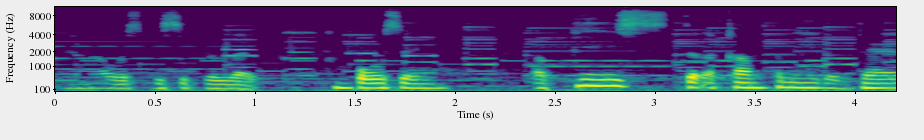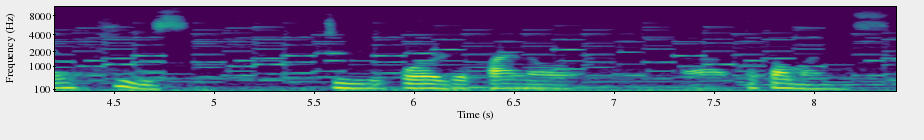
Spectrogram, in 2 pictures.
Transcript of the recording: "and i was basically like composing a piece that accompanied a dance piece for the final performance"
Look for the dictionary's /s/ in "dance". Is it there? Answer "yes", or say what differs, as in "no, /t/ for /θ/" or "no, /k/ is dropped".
no, /s/ is dropped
